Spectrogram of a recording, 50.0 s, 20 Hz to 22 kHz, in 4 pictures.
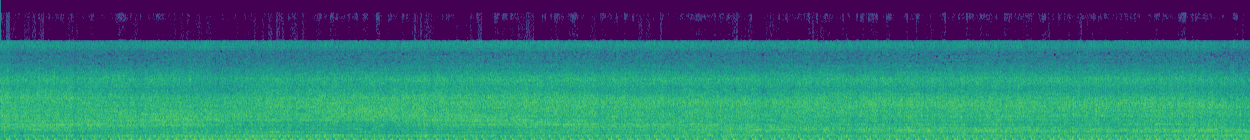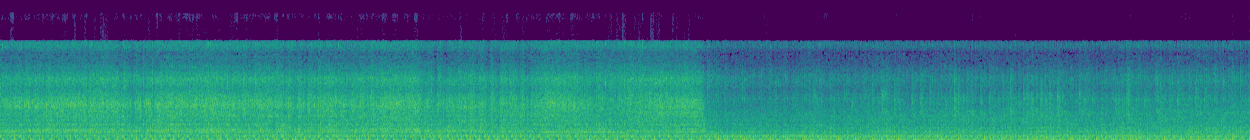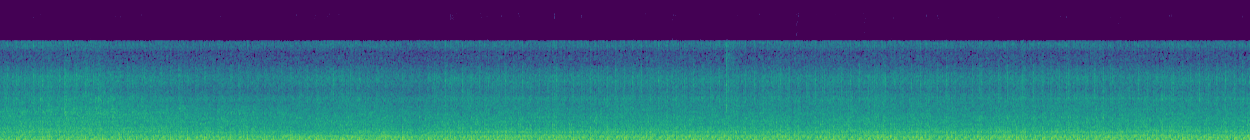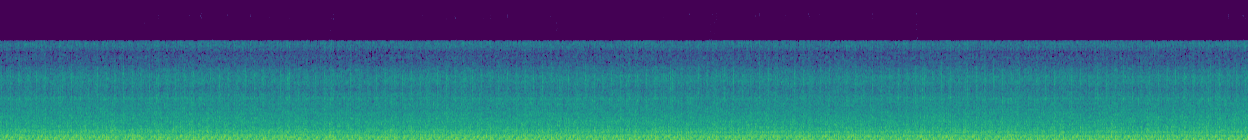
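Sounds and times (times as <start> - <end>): petrol saw engine running: 0.0 - 49.9
saw rasping through wood: 0.0 - 49.9.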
